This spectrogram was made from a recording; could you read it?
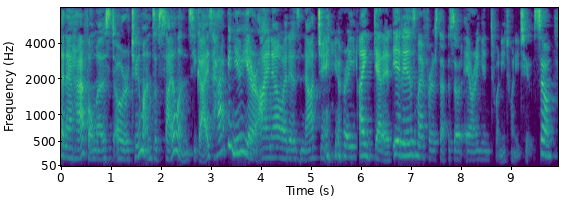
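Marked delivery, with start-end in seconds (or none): none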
